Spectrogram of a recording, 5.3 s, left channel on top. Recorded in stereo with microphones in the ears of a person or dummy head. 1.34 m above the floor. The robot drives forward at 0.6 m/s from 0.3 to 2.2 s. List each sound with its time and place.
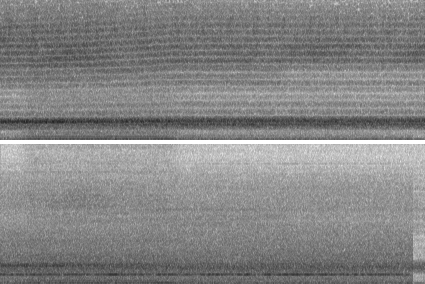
0.0 s an insect: 80° left; by 5.3 s 65° left (ahead or behind)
